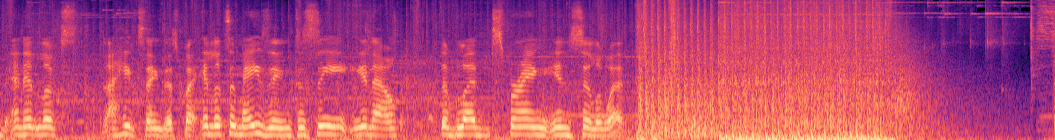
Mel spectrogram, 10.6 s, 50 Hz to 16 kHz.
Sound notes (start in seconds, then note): 6.2 guns shooting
